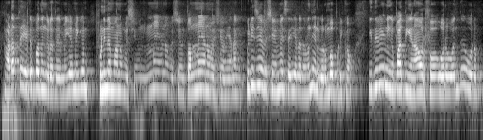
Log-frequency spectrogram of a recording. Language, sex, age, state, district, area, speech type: Tamil, male, 18-30, Tamil Nadu, Salem, urban, spontaneous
